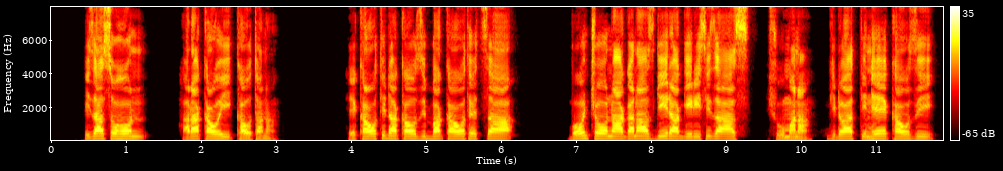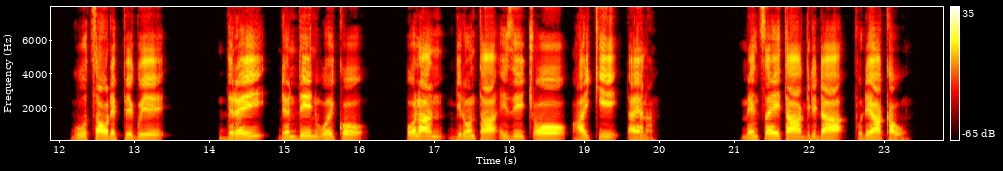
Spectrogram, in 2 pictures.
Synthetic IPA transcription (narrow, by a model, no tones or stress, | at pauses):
ʔɪzɐsɔɦɔn | hɐɾɐkɐwɔjkɐwɔt̪ɐnɐ̰ | hɛkɐwɔt̪ɪd̪ɐkɐwɔzɪbɐkɐwɔt̪ɛt͡sːaː | bɔnt͡ʃːɔnaːɡɐnaːs̬ɡiːɾɐɡiːɾɪsɪzɐːs | ʃuːmɐnɐ | ɡɪd̪ɔɐt̪ːiːnhɛkɐwɔzɪ | ɡuːt͡sːɐwɔd̪ɛpːɛɡʊjɛ | d̪ɛɾɛj | d̪ɛnd̪iːnwɔjkːɔ | ɔlɐnɡɪd̪ɔnt̪ːɐʔɪzɪt͡ʃʼoːhɐjkʼːɪɗɐjɐnɐ̰ | mɛnt͡sʼːɛjt̪aɡɪd̪ɪd̪ɐpʊd̪ɪjaːkɐwɔ̰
